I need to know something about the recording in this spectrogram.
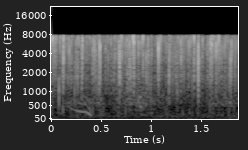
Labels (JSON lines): {"label": "biophony, cascading saw", "recorder": "SoundTrap 600 or HydroMoth"}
